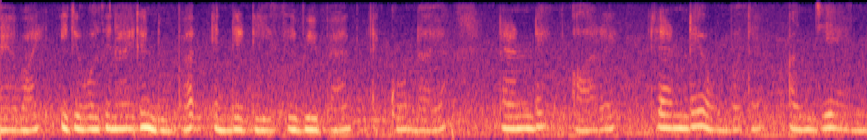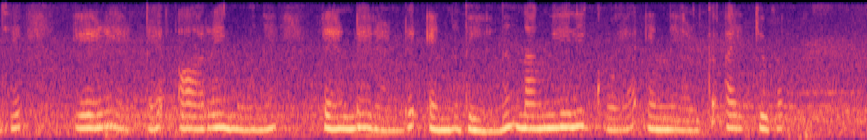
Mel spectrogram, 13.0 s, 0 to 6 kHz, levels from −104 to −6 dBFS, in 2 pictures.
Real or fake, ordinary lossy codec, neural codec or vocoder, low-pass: real; none; none; 5.4 kHz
